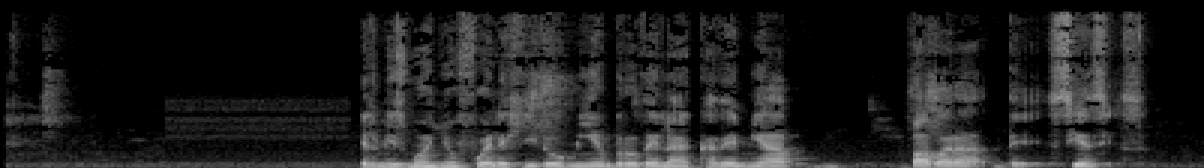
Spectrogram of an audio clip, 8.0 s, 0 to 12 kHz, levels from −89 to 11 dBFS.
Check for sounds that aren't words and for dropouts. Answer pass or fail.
pass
